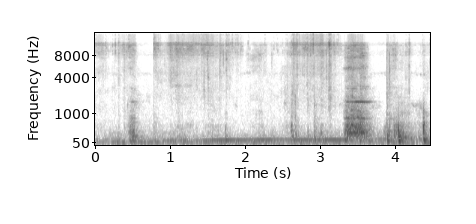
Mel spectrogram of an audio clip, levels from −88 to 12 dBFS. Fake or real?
real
